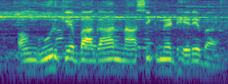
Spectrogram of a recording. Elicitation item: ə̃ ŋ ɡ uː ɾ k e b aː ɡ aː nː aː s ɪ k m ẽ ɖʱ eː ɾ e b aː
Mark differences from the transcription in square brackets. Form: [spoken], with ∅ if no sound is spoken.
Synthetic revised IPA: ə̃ ŋ ɡ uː ɾ k e b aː ɡ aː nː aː s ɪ k m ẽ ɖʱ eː ɾ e b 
